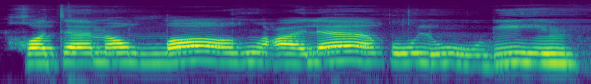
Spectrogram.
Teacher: اللہ کا لام سب سے موٹا پڑھا جانے والا حرف ہے · یہاں پر اللہ کا جو نام ہے اس میں لام کو آپ نے موٹا کر کے پڑھنا ہے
